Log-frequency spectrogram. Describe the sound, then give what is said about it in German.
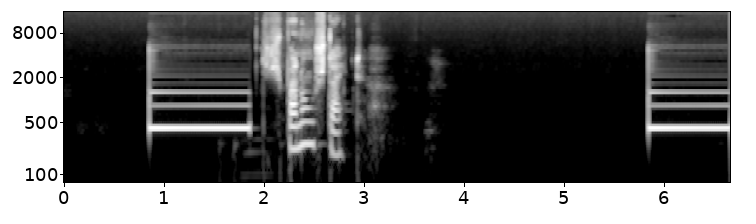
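A steady telephone ringing tone of an outgoing phone call plays for about a second, then a voice speaks briefly in the silence before the same flat, harmonic ring tone returns. “Es klingelt.”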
